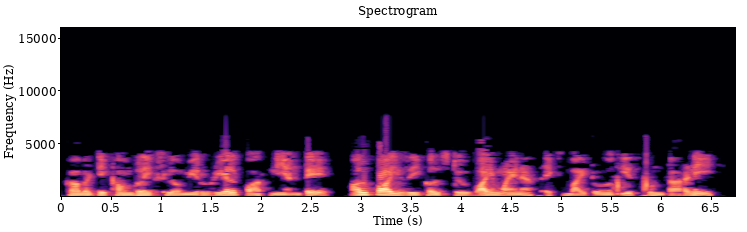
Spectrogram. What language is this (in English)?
Telugu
